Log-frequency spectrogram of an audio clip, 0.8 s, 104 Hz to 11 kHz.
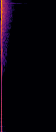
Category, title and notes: Sound effects > Other mechanisms, engines, machines
Upside-down circuit breaker switch-001
When it's upside-down the switch reproduce a slightly different sound, a bit dryer and with a shorter release time. There are also samples in the pack that attend the antithesis. Please follow my socials, don't be rude..
sampling, foley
